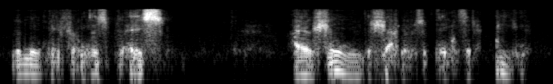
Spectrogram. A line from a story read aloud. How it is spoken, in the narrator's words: said the ghost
